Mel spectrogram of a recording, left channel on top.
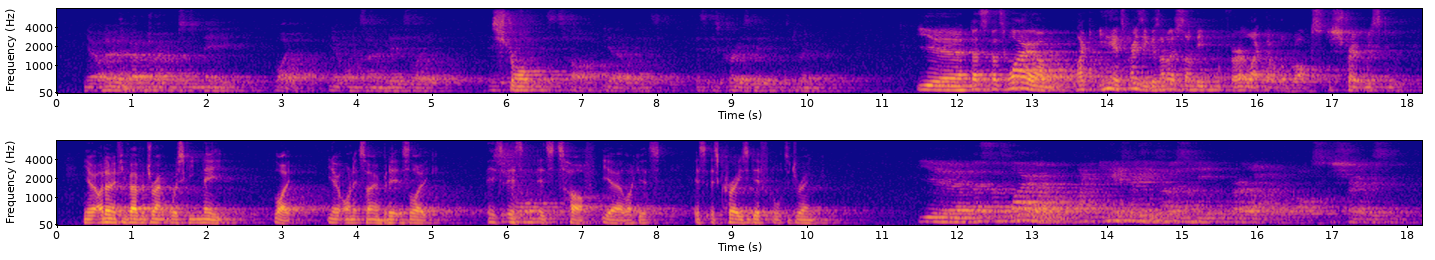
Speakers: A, on the right (about 50°); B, on the left (about 60°).
A: you know, I don't
B: <clears throat>
A: know if you've ever drank whiskey neat, like, you know, on its own, but it is like, it's
B: Strong.
A: it's it's tough. Yeah, like it's it's it's crazy difficult to drink.
B: Yeah, that's that's why. Um, like, yeah, it's crazy because I know some people prefer it like that on the rocks, just straight whiskey,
